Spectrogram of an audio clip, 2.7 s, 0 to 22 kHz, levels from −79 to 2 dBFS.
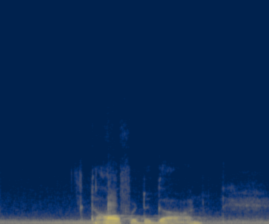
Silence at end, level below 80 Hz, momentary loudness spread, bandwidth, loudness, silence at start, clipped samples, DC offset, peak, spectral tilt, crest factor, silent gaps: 0 s; -42 dBFS; 20 LU; 6.2 kHz; -22 LUFS; 0 s; under 0.1%; under 0.1%; -6 dBFS; -10 dB/octave; 18 dB; none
